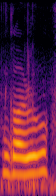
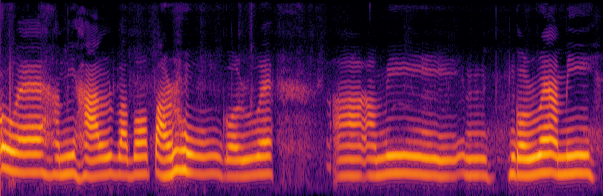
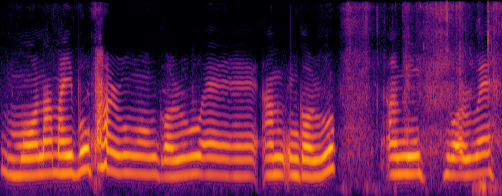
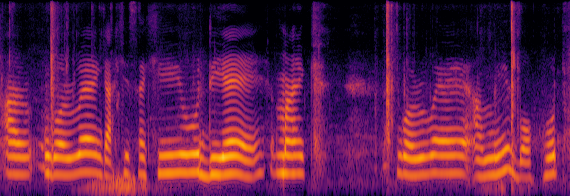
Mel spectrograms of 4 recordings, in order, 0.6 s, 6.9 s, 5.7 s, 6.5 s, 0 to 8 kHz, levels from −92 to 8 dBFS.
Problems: background sounds at intervals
